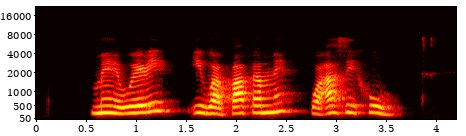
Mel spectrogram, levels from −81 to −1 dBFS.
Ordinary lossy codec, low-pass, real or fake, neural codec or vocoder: AAC, 48 kbps; 7.2 kHz; fake; codec, 16 kHz, 0.8 kbps, ZipCodec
